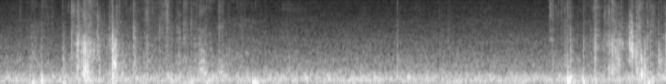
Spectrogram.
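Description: Paper pages rustle as a book's pages are turned close by.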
